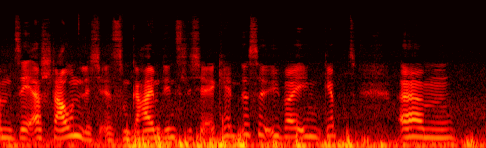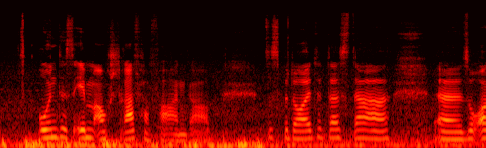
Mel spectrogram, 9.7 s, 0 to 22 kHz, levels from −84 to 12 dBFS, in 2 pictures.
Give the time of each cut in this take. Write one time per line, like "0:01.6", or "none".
0:01.2
0:07.5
